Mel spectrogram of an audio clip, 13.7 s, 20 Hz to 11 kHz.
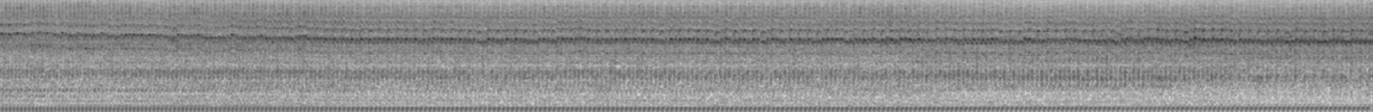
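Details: BMW R 1300 GS boxer idling after dealer repair (valve clearances rechecked, cams and timing chains fine), right-hand side now smooth and even with no rattling or metallic noises; normal idle.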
